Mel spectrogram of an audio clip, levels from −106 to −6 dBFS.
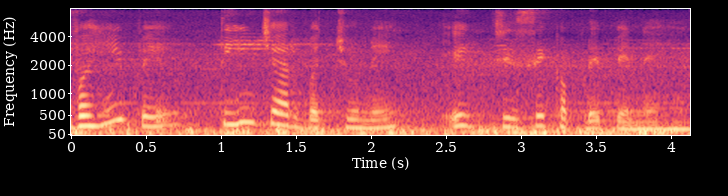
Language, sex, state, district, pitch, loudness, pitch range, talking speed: Hindi, female, Madhya Pradesh, Dhar, 90 Hz, -17 LUFS, 85-120 Hz, 160 wpm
